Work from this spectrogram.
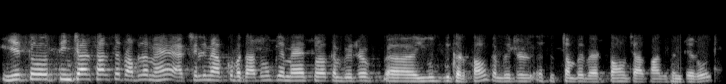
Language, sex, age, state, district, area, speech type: Urdu, male, 45-60, Delhi, South Delhi, urban, conversation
